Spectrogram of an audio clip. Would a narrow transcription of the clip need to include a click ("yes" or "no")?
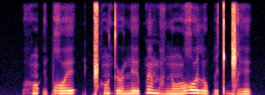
yes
